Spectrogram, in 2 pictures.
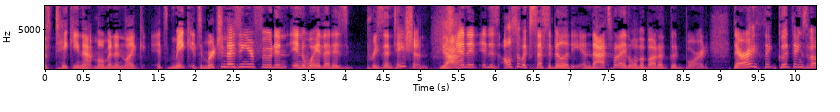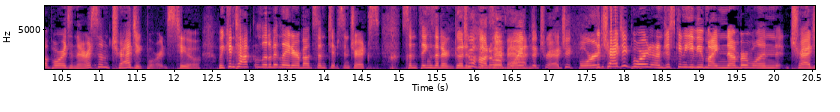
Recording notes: Live at Potluck! Broadcast live from Potluck at the Rosedale Mall!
